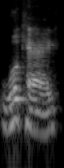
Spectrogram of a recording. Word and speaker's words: WCAG: So that's how all of the requirements in WCAG, which is how we pronounce the Web Content Accessibility Guidelines, are organized.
